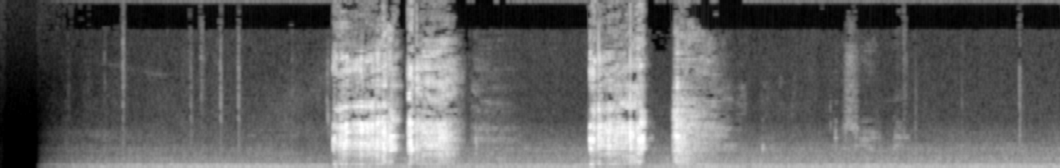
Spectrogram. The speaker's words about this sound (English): Excuse me. You got grandma's cough. Bad.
